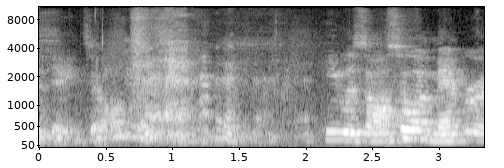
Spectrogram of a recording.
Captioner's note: audience chuckling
